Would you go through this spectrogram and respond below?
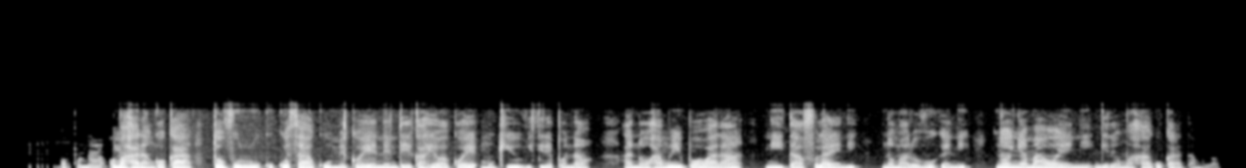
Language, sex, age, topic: Oshiwambo, female, 25-35, agriculture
